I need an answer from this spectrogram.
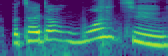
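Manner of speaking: high, slow, wavering protest; reluctant, drawn-out plea; faltering. A narrator's reading. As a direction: protest haltingly. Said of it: "she faltered".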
